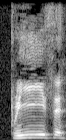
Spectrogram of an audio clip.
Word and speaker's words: breathe: breathe, 발음 다르죠? 그리고 동사예요. 동사. 얘가 없으면 명사가 되고 얘가 있으면 동사가 돼요.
